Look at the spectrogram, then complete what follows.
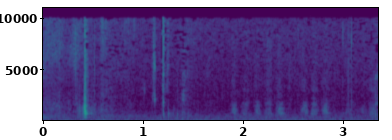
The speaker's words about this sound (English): The fact is, is that when it's all said and done, if I took my, my pen today and I wrote my name on it,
